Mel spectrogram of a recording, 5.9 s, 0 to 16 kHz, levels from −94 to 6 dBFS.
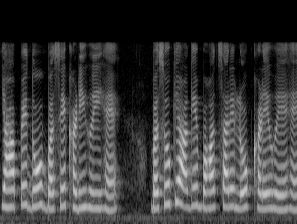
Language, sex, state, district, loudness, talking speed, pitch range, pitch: Hindi, female, Maharashtra, Pune, -21 LUFS, 150 wpm, 255-295 Hz, 275 Hz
